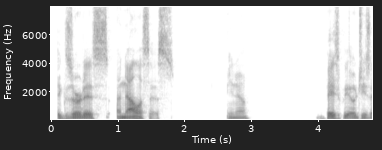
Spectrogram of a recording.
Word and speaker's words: Xirtus: to pronounce it, and most of my favorite people do pronounce it Xirtus. I'll just be honest with you. But you know what? I like the American pronunciation as well.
